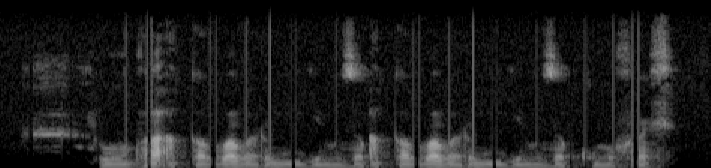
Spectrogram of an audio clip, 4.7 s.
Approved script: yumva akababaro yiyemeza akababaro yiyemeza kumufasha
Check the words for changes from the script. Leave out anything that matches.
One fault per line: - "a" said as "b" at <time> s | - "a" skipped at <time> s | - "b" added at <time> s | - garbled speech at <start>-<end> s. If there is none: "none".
none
